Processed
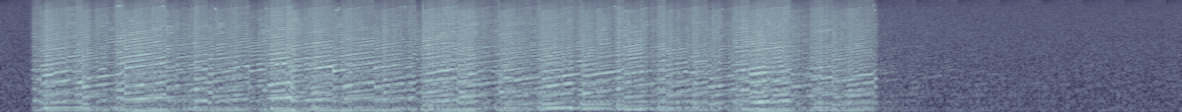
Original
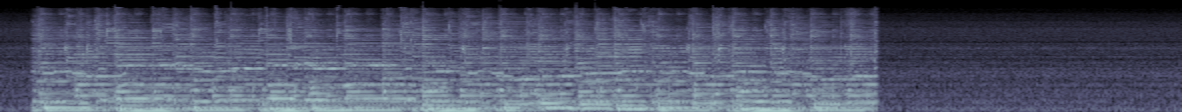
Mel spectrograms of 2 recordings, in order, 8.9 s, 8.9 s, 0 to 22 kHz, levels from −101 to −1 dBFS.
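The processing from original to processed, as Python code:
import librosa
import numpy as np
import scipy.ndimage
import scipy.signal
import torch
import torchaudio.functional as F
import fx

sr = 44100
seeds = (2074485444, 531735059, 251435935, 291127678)

p1 = fx.envelope_flatten(x, sr, power=0.1)
p2 = fx.dmg_noise_colour(p1, sr, seeds[0], colour='white', level_db=-49.0)
p3 = p2 + fx.echo_feedback(p2, sr, ms=480, feedback_pct=58, wet_db=-20.5, dry=0)
p4 = fx.vibrato_shape(p3, sr, shape='saw_up', rate_hz=3.2, depth_cents=160.0)
y = p4 * 10.0 ** (9.0 / 20.0)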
